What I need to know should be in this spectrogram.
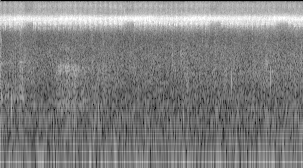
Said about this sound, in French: Tout est dominé par ce son très aigu. Je dis rien, à la limite du supportable. Des criquets et de la pluie là qui commence à peut-être à redoubler d'intensité. Enfin, quand je dis redoubler, légèrement plus intense sous les feuillages.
